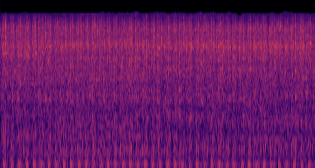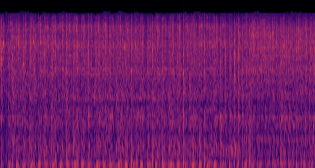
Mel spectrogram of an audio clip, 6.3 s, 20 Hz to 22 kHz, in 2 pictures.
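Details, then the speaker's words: Honda ATC 200X three-wheeler, noticeably louder than the Z50R mini bike: quick, even put-put idle with steady firing pulses under some hiss; the single is running fine. "Compared to the mini bike over there, this one's pretty loud."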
